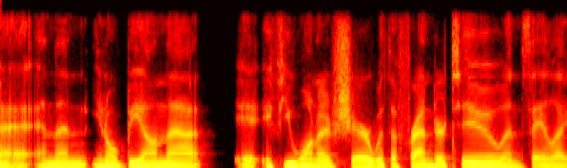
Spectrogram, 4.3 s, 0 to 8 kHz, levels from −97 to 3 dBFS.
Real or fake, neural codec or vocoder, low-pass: real; none; 7.2 kHz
